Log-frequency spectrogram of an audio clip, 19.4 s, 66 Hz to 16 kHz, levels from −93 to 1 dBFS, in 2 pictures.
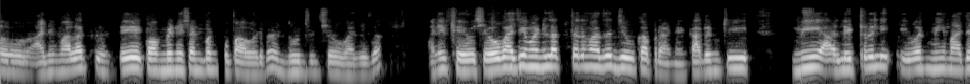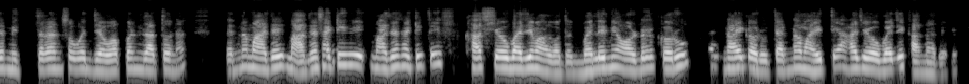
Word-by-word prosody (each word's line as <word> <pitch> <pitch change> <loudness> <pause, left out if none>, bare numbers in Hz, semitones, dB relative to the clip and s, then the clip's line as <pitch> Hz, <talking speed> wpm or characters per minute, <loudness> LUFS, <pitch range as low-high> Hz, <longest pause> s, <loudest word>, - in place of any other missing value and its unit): हो, 160 - -1 0.3
आणि 140 +3 -8
मला 160 +4 +2
त 190 -1 -11 0.2
ते 185 +2 +7
कॉम्बिनेशन 170 0 0
पण 175 -1 -2
खूप 150 0 -6
आवडत, 135 +1 -3 0.2
दूध 145 0 -7
शेवभाजीचं. 130 -3 -7 0.5
आणि 170 +5 -5
फेव 160 -1 +4
शेवभाजी 180 +6 +5
म्हणलात 210 0 +4
तर 215 -1 0
माझं 210 0 +3
जीव 190 -1 +4
का 180 - +2
प्राण 130 -3 -8
आहे. 125 - -13
कारण 155 +2 -3
की 185 0 +2 0.6
मी 195 +2 +3
आ, 165 - +2
लिटरली 195 +5 0
इव्हन 180 +2 -2
मी 180 +1 -4
माझ्या 175 +1 -2
मित्रांसोबत 175 +2 -3
जेव्हा 160 -1 +3
पण 180 -1 -4
जातो 170 0 +1
ना. 165 +2 -12 0.4
त्यांना 165 +6 -6
माझ्या 195 0 +3
माझ्यासाठी 205 +9 +1
माझ्यासाठी 205 +3 -1
ते 240 +2 0 0.3
खास 190 0 +1
शेवभाजी 190 -1 +5
मागवतात. 145 -6 -1
भले 165 +4 +3
मी 200 +2 -3
ऑर्डर 180 0 0
करू, 185 +6 +4 0.4
नाही 185 +1 +3
करू, 170 -5 +2
त्यांना 165 +4 0
माहिती 165 +1 -1
आहे 205 - -3
हा 185 - +1
शेवभाजी 170 +1 +4
खाणार 145 -4 -4
आहे. 155 - -17
175 Hz, 170 wpm, -23 LUFS, 160-190 Hz, 0.6 s, ते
